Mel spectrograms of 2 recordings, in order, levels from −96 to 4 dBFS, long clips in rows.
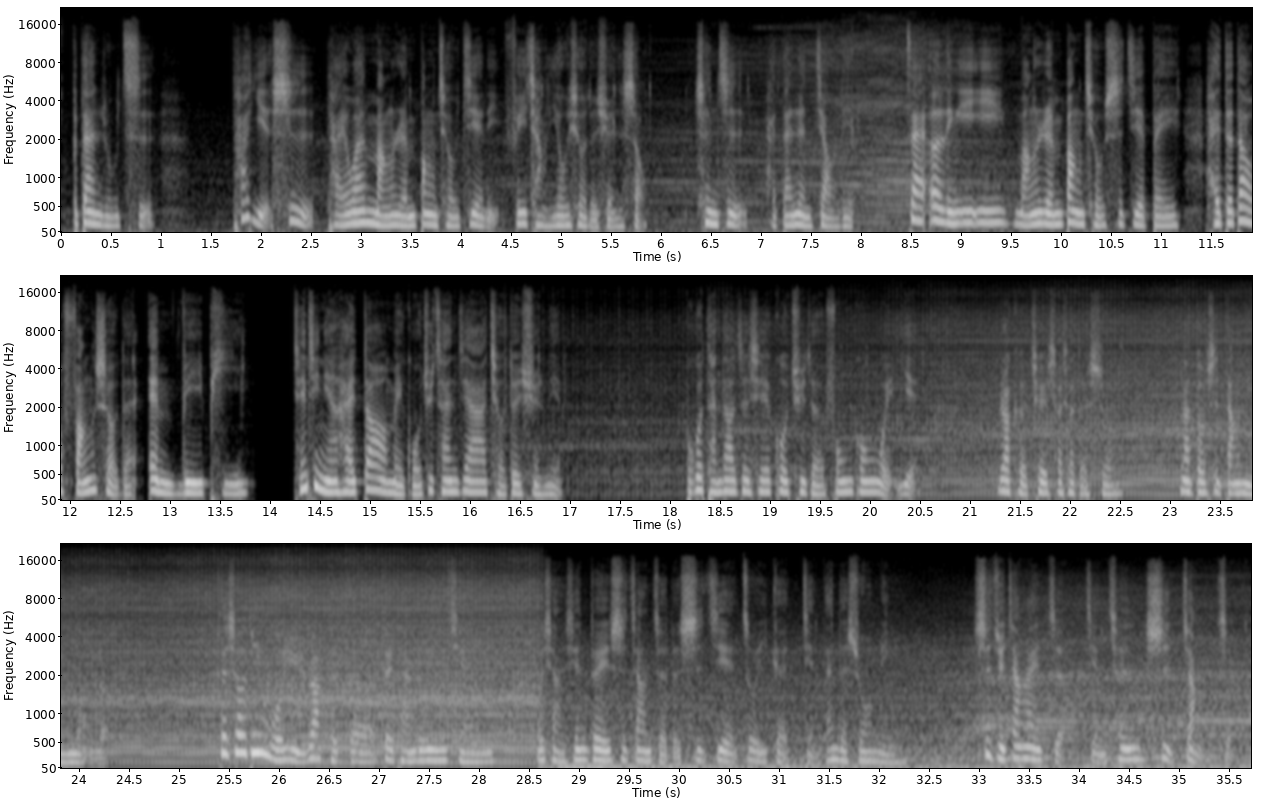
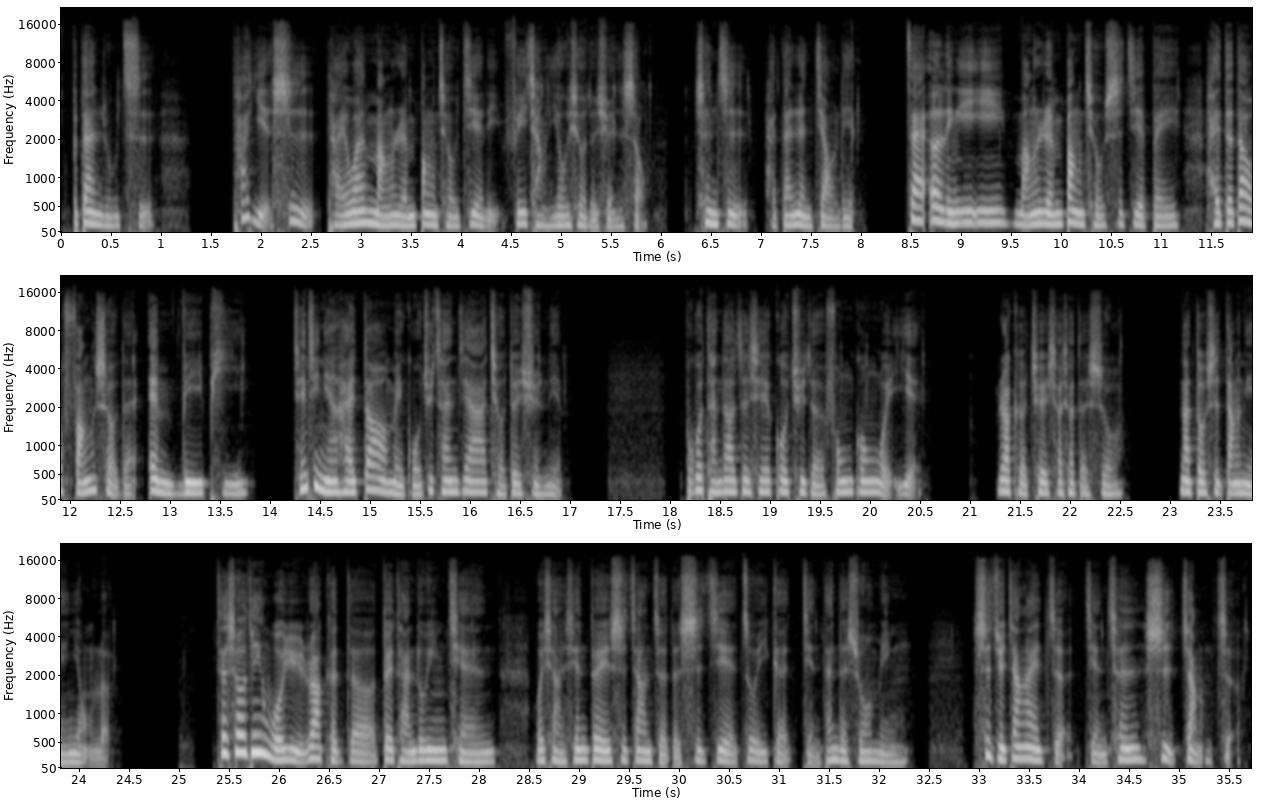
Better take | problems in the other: second | traffic noise; loud; throughout; 9 dB below the speech

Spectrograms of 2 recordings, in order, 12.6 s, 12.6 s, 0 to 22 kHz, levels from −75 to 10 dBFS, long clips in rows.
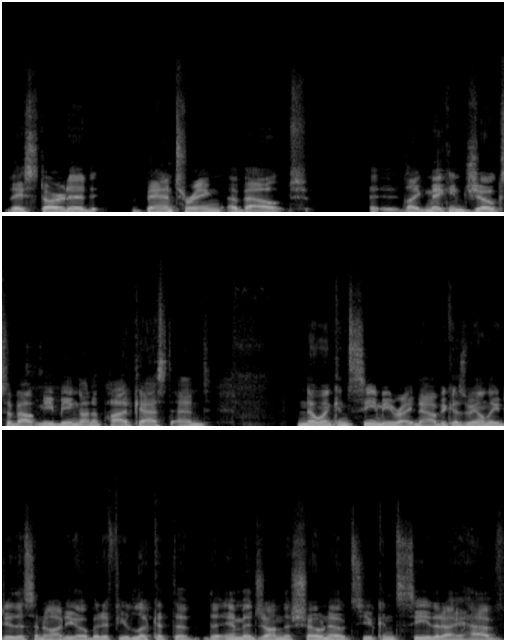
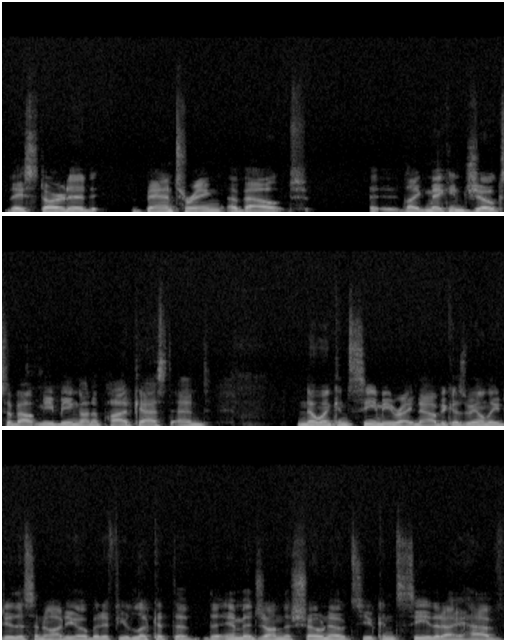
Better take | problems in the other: first | hiss; faint; throughout; 25 dB below the speech

